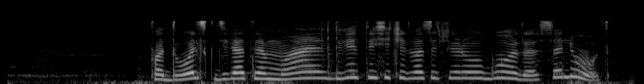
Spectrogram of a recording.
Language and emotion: Russian, positive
